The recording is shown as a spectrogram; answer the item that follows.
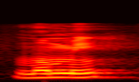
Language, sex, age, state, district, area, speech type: Goan Konkani, male, 30-45, Goa, Bardez, urban, spontaneous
